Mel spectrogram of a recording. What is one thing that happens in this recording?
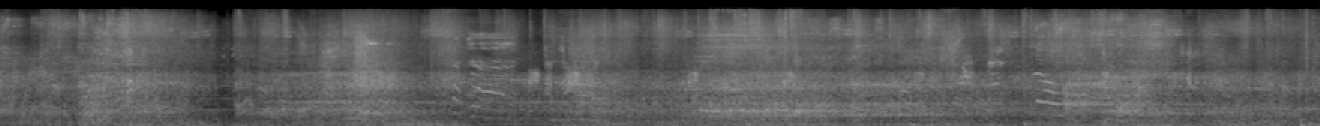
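Magic spells crackle and blast in a game battle.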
